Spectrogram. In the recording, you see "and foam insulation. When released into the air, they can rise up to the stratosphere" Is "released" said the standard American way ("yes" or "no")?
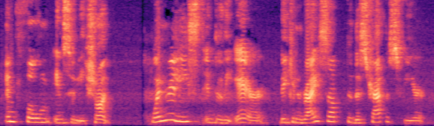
yes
